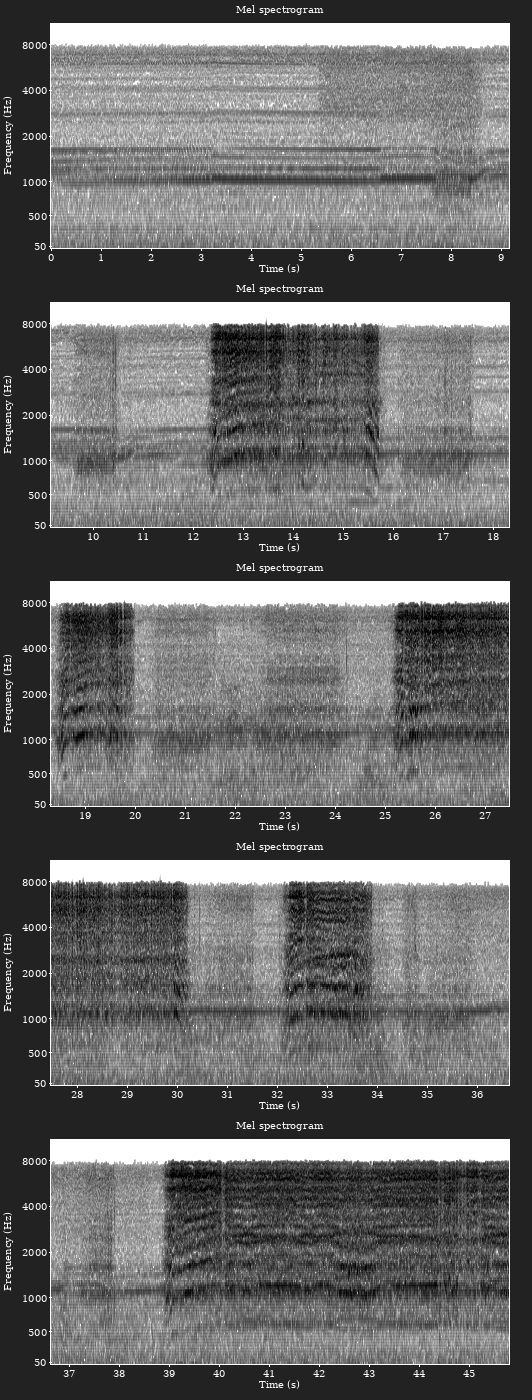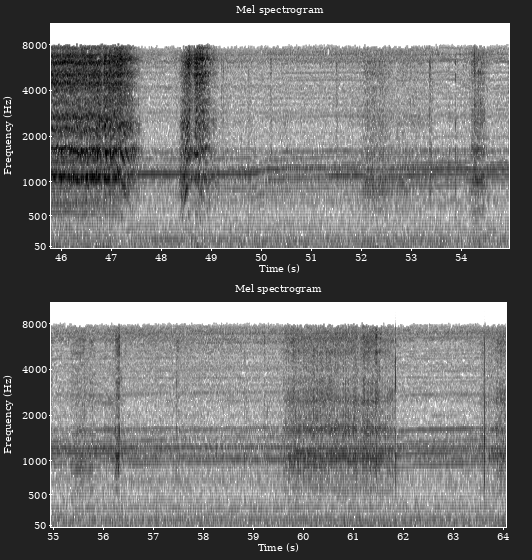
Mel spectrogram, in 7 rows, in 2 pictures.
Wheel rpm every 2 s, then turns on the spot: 0, 0, 0, 0, 10, 10, 110, 130, 20, 80, 20, 20, 50, 160, 160, 30, 110, 20, 10, 60, 160, 160, 160, 110, 20, 0, 10, 10, 0, 10, 20, 0.
8-12 16-18 20-24 30-32 34-36 52-54 60-62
